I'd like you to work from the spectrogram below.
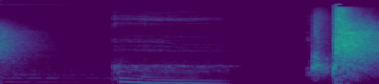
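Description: A whip lash strikes skin in a loud, sharp burst near the end, after a breathy exhale and a drawn-out, moan-like voiced sigh.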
